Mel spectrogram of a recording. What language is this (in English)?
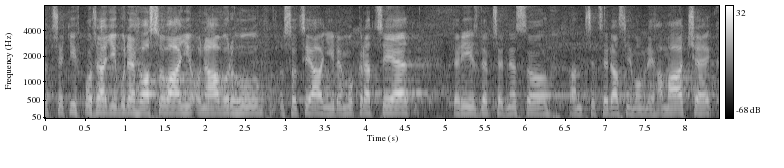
Czech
